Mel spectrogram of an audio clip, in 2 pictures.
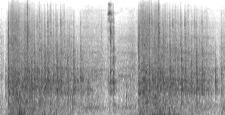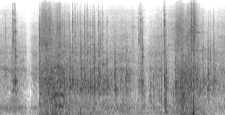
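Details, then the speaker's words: Generator small engine with faulty pull start, possibly carburetor suspected: several pulls with sputtering bursts dying back before it catches and runs unevenly; hard starting, later smells too hot, air filter cleaned. "Yeah, it doesn't even want to go. The pull start is [ __ ] up. Maybe it's a uh carburetor."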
